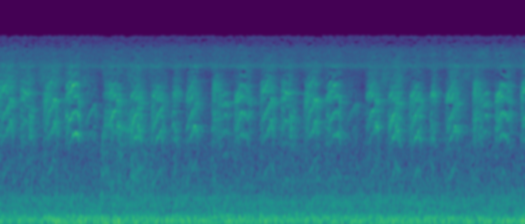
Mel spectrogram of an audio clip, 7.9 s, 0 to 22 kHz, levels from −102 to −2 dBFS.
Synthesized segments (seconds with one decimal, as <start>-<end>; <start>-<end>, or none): none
